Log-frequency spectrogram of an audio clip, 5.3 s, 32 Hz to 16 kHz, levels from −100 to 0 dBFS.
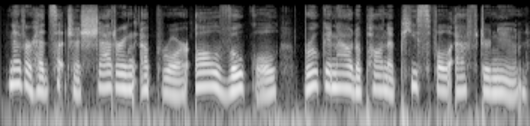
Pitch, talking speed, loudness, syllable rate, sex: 190 Hz, 160 wpm, -18 LUFS, 5.2 syllables/s, female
